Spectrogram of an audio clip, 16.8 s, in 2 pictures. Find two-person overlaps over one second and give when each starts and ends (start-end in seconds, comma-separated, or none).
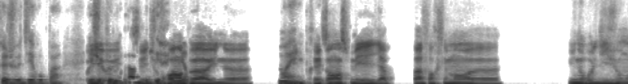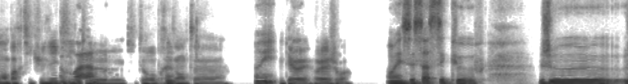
1.2-2.5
